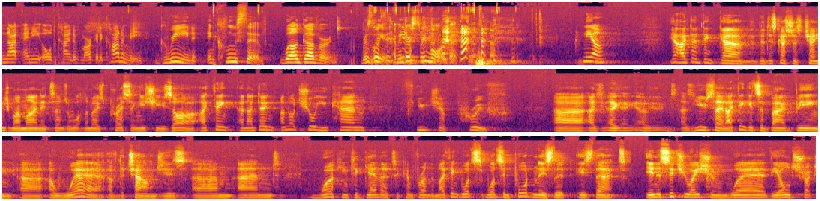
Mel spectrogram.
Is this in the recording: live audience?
yes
